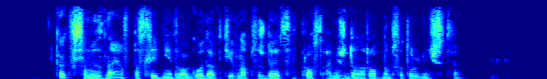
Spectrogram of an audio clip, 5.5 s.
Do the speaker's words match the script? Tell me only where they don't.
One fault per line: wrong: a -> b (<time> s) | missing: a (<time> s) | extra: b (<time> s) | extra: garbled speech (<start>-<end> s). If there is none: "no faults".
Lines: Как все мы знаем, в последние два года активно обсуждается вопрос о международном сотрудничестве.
no faults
